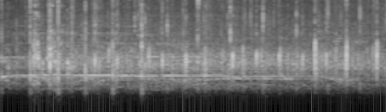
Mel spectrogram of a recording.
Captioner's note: cheers and applause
